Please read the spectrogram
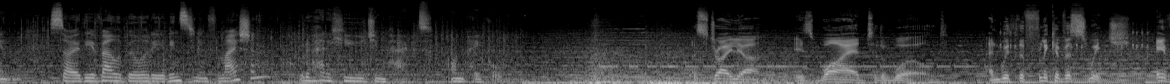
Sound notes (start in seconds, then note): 5.6 telegraph wires buzzing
